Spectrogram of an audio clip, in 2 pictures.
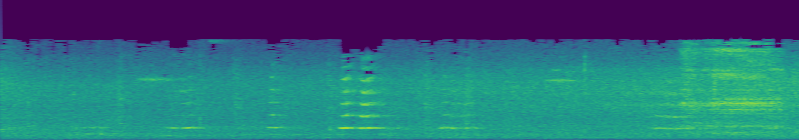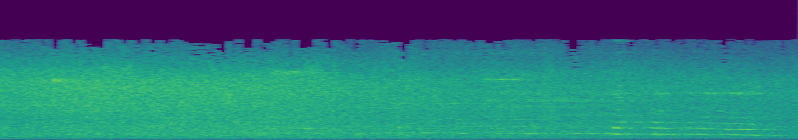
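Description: Metro-North commuter train rolling past along the platform with steady wheel noise and wheel squeal. There is a short high squeal about three and a half seconds in, and a longer squeal that slides slightly downward in pitch near the end.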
